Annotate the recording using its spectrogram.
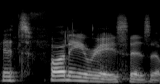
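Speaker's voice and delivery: high, slow, heavily laid-on sarcastic tone. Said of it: "Even with the sarcastic tone that I tried to portray".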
